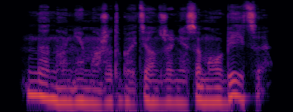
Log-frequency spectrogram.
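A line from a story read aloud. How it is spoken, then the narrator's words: Whispering between two men. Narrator (Russian): Перешептывались два медбрата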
